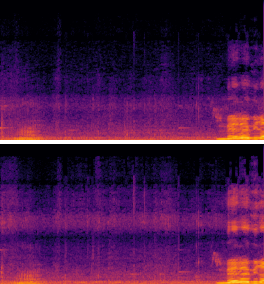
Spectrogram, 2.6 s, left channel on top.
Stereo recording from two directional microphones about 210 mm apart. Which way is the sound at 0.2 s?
50° right (ahead or behind).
